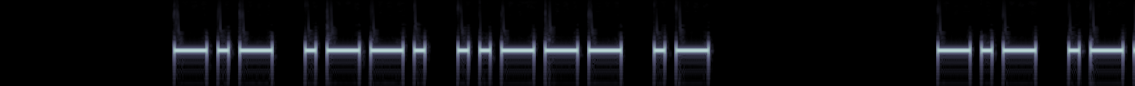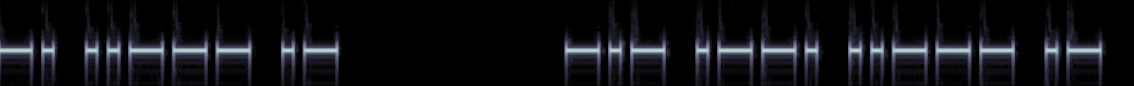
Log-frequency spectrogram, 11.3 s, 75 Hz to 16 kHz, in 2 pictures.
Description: Morse code, heard as a keyed tone, about 22 wpm, 700 Hz. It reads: KP2A KP2A KP2A
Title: DXCC-100 Call Signs - 4 Characters - Repeated 3x - 22wpm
